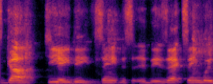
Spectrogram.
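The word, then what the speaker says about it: גד: It's just pronounced God, like God and Da connected. Instead of it being Gadah, it's just God, right?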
